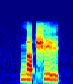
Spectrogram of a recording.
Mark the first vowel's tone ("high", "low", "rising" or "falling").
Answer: high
